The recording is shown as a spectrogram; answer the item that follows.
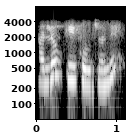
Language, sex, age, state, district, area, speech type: Odia, female, 45-60, Odisha, Sundergarh, rural, conversation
